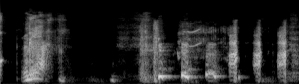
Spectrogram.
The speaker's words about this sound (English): Bless you. I apologise to our listeners on headphones.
